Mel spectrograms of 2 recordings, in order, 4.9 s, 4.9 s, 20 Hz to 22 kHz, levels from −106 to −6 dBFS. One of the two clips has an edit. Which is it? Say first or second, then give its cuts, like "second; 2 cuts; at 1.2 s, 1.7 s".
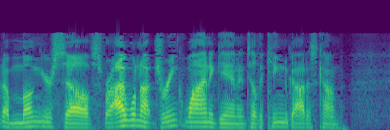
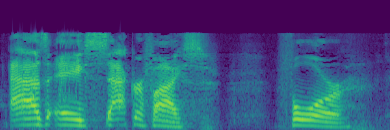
first; 1 cut; at 3.6 s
